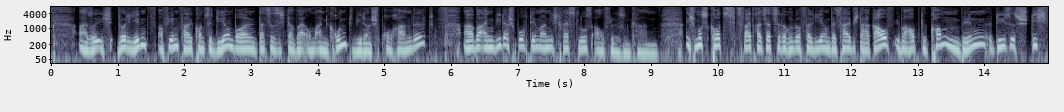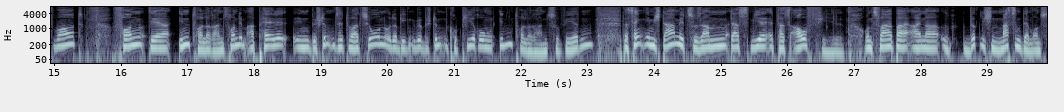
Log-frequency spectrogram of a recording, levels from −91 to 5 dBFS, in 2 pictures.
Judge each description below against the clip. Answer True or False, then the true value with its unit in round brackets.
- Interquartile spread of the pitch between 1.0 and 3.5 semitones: False (4.5 semitones)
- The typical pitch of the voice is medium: True (150 Hz)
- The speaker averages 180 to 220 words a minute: False (145 wpm)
